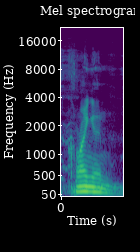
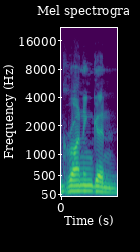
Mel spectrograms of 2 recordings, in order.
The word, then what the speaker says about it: Groningen: right now it's running it's krangan he pronounced it right this time because we've all pronounced it wrong for the longest time groningen but it's okay the brits pronounce it as groningen too and they get so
